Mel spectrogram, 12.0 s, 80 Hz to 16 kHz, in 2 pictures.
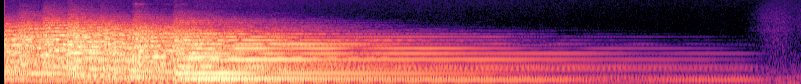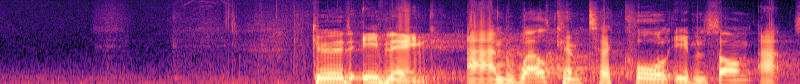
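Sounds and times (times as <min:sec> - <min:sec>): church bells ringing: 0:00.0 - 0:05.8.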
